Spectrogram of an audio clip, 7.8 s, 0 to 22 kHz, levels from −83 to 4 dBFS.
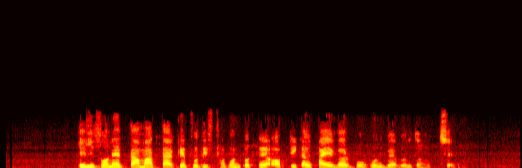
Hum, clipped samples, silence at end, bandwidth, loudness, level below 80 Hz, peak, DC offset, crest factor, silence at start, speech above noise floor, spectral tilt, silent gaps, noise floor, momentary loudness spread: none; under 0.1%; 1.05 s; 7.8 kHz; -20 LUFS; -60 dBFS; 0 dBFS; under 0.1%; 20 dB; 1.15 s; 36 dB; -6 dB/octave; none; -56 dBFS; 10 LU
